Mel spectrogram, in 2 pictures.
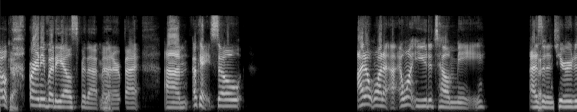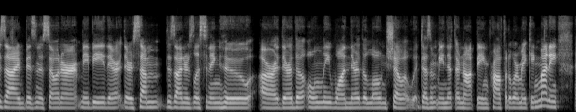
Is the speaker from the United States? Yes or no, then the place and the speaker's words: no; Canada; I'm Canadian, so we have chartered accountants here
